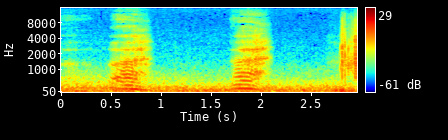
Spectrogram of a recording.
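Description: Labored, gasping breaths of a dying slave, two strained rasping inhales about a second apart with a third starting at the end, fairly loud over a low background rumble.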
